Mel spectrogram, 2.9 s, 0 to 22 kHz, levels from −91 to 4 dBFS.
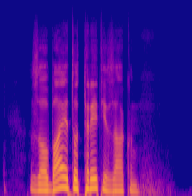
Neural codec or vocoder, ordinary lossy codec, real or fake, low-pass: autoencoder, 48 kHz, 128 numbers a frame, DAC-VAE, trained on Japanese speech; none; fake; 19.8 kHz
